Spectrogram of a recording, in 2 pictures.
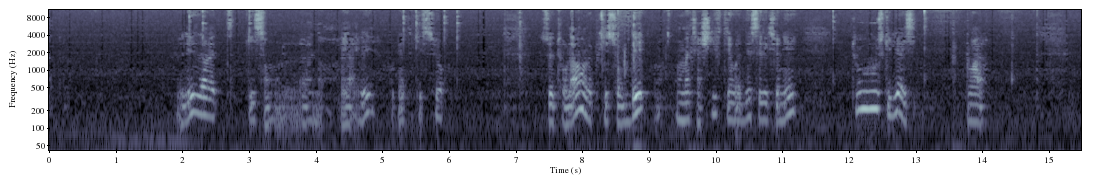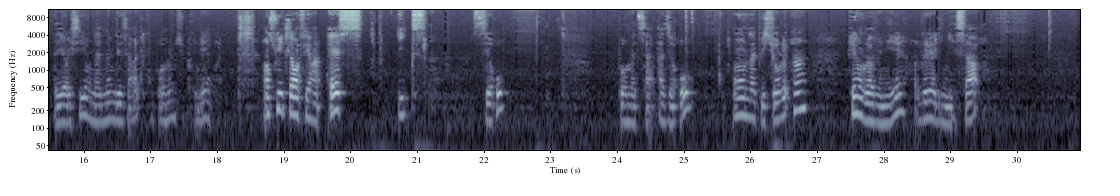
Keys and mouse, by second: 8.8 b, 14.5-20.4 middle drag, 20.4 s, 26.4 KP_1.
